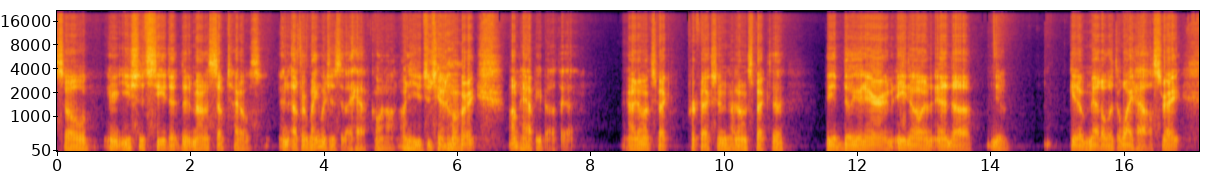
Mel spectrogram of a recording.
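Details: 43-year-old man with multiple system atrophy, 2 years 3 months into the disease, reports worsening slurring, words delayed about half a second, hesitation to speak, and tremor affecting his voice; dysarthria (slurred speech) in multiple system atrophy.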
